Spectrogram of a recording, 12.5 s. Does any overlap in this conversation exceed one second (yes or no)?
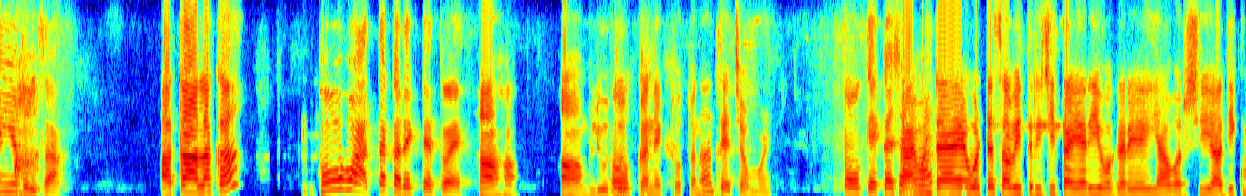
no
